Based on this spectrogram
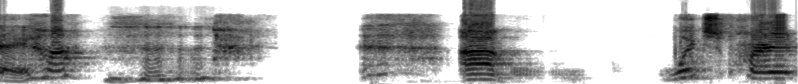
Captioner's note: laughs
